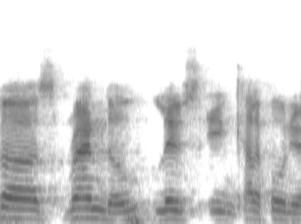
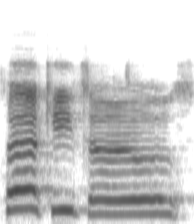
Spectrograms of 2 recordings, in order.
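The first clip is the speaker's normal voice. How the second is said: stretched out, higher and louder; excited shout; 7 semitones higher, 8 dB louder, much slower than usual. Real, not acted. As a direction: call it out with delight. Excited cry of snack name.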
